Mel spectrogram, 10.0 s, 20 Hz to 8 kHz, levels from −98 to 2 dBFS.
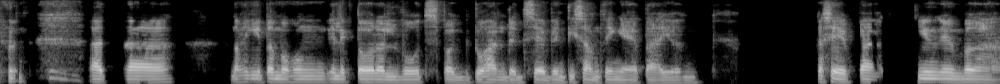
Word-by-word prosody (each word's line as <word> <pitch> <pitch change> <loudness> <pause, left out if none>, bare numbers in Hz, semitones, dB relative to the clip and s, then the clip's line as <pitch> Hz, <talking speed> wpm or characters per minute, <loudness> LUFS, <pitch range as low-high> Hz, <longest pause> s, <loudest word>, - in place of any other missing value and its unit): ganun - - -4 0.7
at, - - +4 0.2
ah, 105 0 +4 0.6
nakikita 115 +1 0
mo 110 -1 +2
kung 110 -1 -1 0.2
Electoral 105 -2 +3
votes 100 0 -1
pag 95 -2 0 0.2
270 95 -1 0
something 95 0 0
yata 90 0 -2
'yun. 90 0 -6 1.2
Kasi 105 -2 +4
pa 110 -1 +4 0.5
'yung 115 0 +3
'yung 110 -2 +2
mga 105 -2 +3
100 Hz, 110 wpm, -29 LUFS, 95-110 Hz, 1.2 s, at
